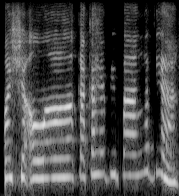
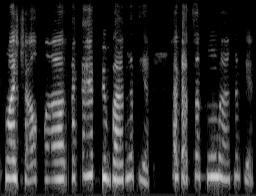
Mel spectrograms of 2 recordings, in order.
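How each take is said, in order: First: Happy praise. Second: Soft, tender, approving praise; a mother softly naming her teen's joy. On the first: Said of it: "Ya namakan aja emosinya". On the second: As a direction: praise the child gently and softly. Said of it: "di sini kita ajarin". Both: Shown as a demonstration.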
